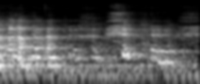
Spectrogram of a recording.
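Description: A woman and a man chuckling briefly in short bursts that die away.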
